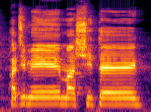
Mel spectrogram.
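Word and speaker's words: はじめまして: kind of leave off, it's almost like pronouncing it, they almost leave off the I in there in terms of Romanji. So it's kind of like Hajime ma shite, kind of shite, like the I isn't really there even though it's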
